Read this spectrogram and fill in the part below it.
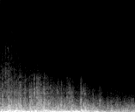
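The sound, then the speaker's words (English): A loud blast from a Scorch Cannon fired in a game and an explosion, a heavy low rumbling roar that stays thick and forceful throughout and fades only slightly at the end, with no voices. “that's when you get a Scorch Cannon, and you get a Scorch Cannon, and you get a Scorch Cannon, and you fire it at your friends and your enemies and blow everybody up and turn them all into lovely, lovely fireballs.”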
